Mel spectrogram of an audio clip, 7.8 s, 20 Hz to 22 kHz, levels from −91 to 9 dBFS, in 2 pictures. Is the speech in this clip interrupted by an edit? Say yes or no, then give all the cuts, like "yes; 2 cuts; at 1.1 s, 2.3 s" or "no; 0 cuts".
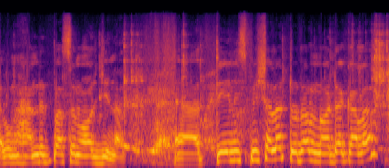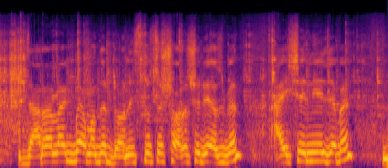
no; 0 cuts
